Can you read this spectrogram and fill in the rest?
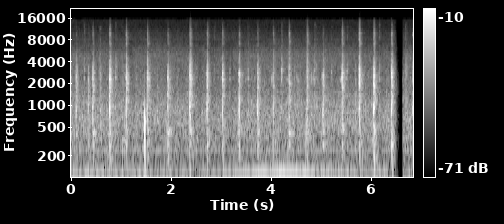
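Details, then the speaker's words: Sentro hand-crank knitting machine: sharp clicks, about three a second, following the crank. Yarn slightly too thick for the machine pops off the needles as stitches form. "now what see it's wanting to pop off of there and that's why it's giving me troubles this joy maybe just a little thick for this machine okay that's what makes the stitch and that's the popping noise is that yarn coming off of that needle"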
